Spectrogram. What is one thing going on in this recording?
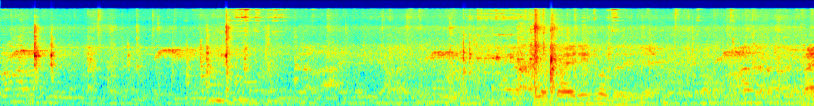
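A socket wrench ratchets on a bolt.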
